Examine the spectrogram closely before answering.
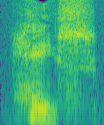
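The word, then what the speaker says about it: εἷς: number one haste now be very careful that you don't confuse this with the preposition ace notice the preposition Ace does not have an accent and it has smooth breathing. Whereas the number 41 case has rough breathing and an accent.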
